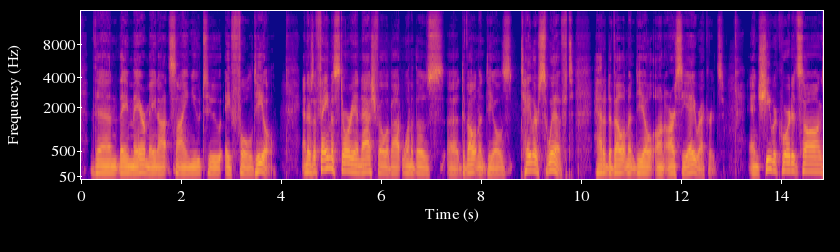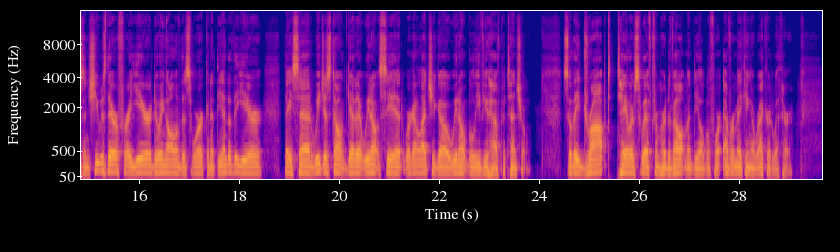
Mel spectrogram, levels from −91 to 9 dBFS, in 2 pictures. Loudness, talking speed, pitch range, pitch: -19 LUFS, 195 wpm, 95-115 Hz, 105 Hz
